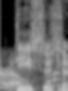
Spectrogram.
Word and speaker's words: Desus: Just say it like Jesus, Desus. – Desus.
